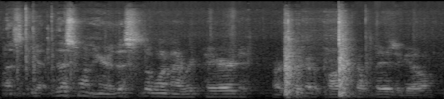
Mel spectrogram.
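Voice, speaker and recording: Handling cassette players, a man who repairs them gives an unscripted, casual demo, pausing and muttering aloud as he works. His voice is medium in pitch, recorded by a camera on a tripod at a distance, so the sound is roomy and distant with heavy background noise.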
